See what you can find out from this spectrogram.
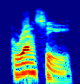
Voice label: "grassy", American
